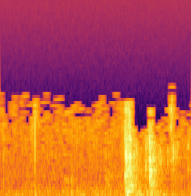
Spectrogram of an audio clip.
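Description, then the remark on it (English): A faint click, then a door swings and shuts with a solid thud followed by a couple of lighter knocks, over a quiet room hum. “Close that door.”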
